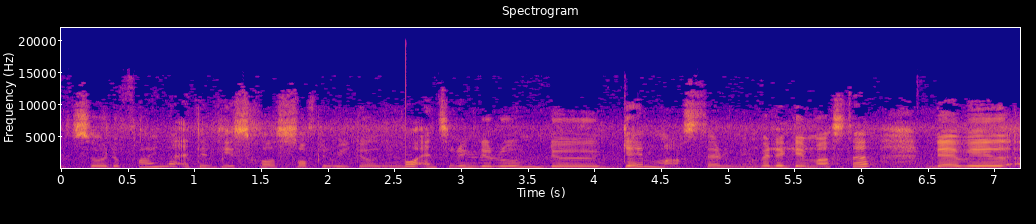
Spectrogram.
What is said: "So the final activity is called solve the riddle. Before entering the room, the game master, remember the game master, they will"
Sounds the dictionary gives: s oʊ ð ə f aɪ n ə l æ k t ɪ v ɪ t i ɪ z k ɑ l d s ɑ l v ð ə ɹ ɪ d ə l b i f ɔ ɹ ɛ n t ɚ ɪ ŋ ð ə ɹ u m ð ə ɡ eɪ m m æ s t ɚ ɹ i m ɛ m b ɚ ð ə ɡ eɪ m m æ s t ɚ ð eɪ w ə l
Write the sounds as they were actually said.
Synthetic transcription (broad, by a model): s oʊ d ə f aɪ n ə l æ k t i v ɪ t i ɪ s k ɑ l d s ɑ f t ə ɹ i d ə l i ɔ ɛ n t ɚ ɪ ŋ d ə ɹ u m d ə ɡ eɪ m m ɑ s t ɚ ɹ i m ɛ m b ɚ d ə ɡ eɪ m m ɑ s t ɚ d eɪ w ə l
